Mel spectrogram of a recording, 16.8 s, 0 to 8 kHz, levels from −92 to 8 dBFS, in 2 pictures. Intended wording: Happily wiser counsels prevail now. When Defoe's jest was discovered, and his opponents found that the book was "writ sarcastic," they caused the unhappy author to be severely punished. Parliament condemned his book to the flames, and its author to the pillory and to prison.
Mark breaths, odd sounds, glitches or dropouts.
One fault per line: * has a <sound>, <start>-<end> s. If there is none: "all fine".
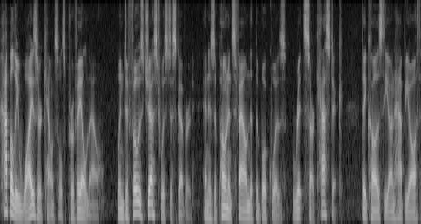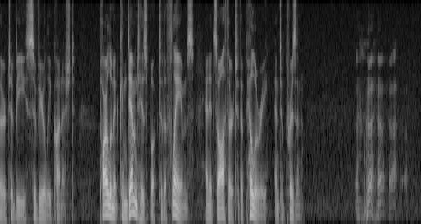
* has a laugh, 15.5-16.6 s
